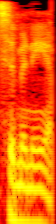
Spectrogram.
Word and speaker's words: Simony: Readers aside, Simony, I'm pronouncing it that way, is S I M O N Y.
